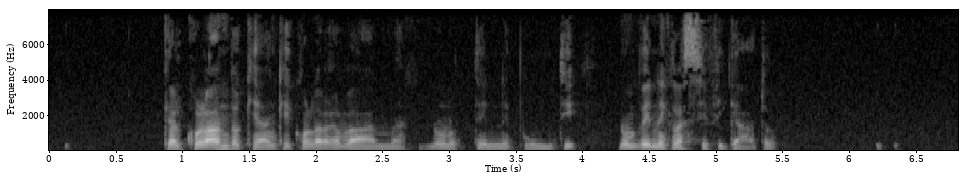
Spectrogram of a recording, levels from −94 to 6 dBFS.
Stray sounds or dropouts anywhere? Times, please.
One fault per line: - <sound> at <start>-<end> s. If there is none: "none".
none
